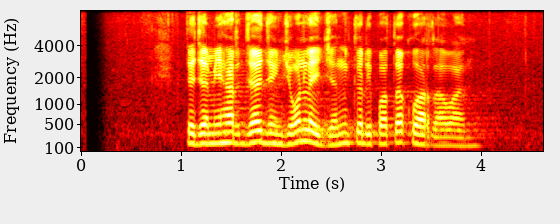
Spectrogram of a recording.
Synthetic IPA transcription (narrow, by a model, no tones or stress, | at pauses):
d͡ʒad͡ʒamiɦard͡ʒad͡ʒɨŋd͡ʒɔnled͡ʒənkɨrdipɔt̪ɔrkuwart̪awan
